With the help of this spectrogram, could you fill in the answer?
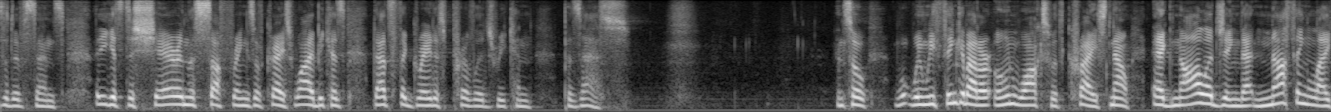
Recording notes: at Springbrook Church in Antigo, WI.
